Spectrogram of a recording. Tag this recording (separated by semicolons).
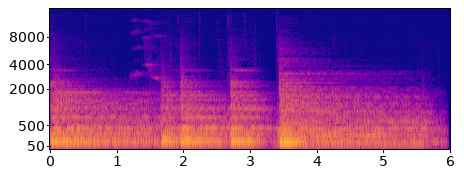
doom; low-register; piano; play-hard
